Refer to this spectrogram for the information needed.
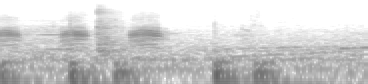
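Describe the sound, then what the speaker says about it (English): A pet goose honks in a quick series of short nasal calls, moderately close, with low thumps and background noise beneath them. "Grandma's just got a pet goose."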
